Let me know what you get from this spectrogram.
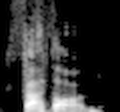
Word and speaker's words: Phaethon: It's known as 3200 Phaethon, or Phaethon.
